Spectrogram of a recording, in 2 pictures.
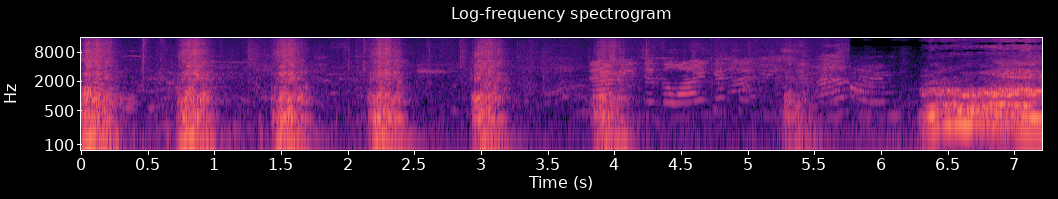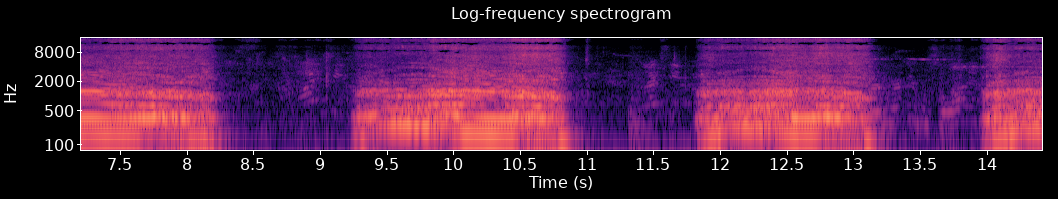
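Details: A male lion at the Indianapolis Zoo, just risen and kept from his females (owner suspects he's lonely), gives short deep grunts, then long, throaty moaning roars, with faint voices nearby.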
